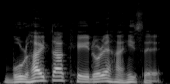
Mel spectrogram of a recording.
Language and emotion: Assamese, neutral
